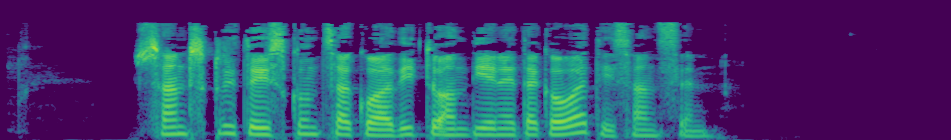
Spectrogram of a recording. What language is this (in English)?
Basque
